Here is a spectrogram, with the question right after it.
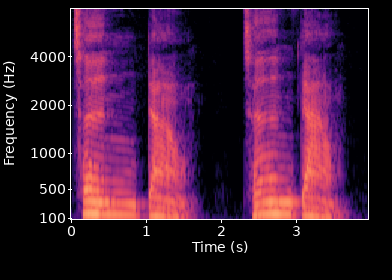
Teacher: start saying the n as your tongue goes up and then as it starts to come down then say the D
